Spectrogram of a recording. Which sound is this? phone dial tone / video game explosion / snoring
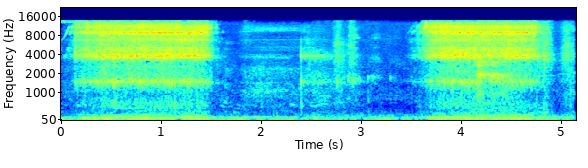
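snoring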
